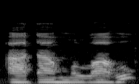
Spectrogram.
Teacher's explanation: আর লফজ জালাল আমরা এখানে ডিপ করে পড়বো একটু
